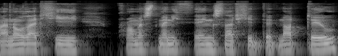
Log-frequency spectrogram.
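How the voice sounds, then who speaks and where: A man speaks with a Greek accent. His pitch is very deep and low. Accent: non-native English, Greek. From Greece. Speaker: caller. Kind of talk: call-in question. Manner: hesitant.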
